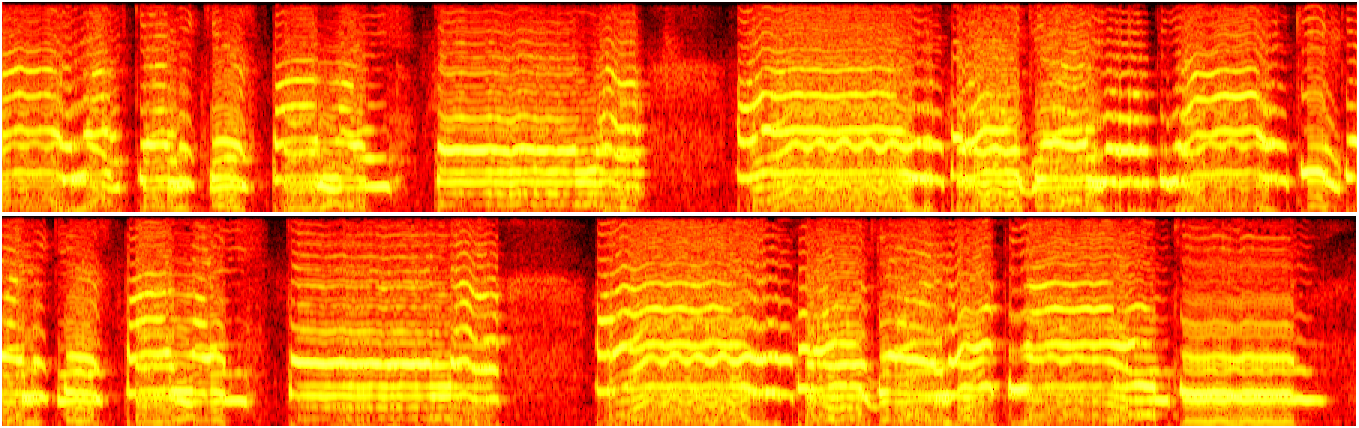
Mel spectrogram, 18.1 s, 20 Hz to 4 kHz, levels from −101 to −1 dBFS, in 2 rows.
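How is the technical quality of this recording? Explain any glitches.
The technical quality of this recording is sound, with no glitches to explain.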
